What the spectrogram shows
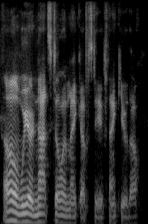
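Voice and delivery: usual speaking voice

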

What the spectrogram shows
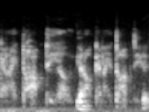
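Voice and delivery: whispered, hushed. Retelling sneaking up on a grandson at his laptop: retelling a whisper. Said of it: "I whispered".

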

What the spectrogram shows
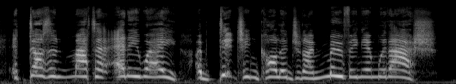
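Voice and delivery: mock shouting, high and loud. Narrator reading someone yelling at their mom through a closed door: yelling. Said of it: "and yelled everything through that closed door".

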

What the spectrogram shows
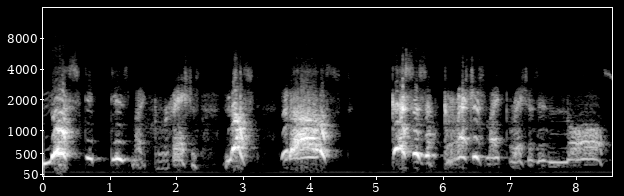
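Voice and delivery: very high, slow, stretched-out, creaky, sobbing wail. Narrator reading Gollum's words as Bilbo hears him, Gollum voice, crying. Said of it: "Bilbo heard him crying".

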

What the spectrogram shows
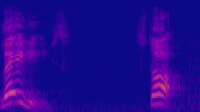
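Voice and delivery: full-volume yell, very high, very loud and shrill. Breaking up an argument between two women, raised voice. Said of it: "I'm sorry I had to raise my voice".

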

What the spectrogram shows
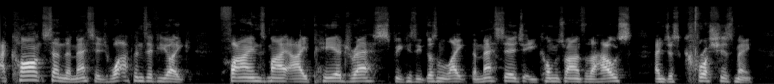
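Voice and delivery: ordinary talk

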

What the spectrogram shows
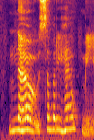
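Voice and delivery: irritating voice, very high-pitched, very slow and drawn-out. Voicing a character in a scene, calling for help: annoying voice. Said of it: "I choose that annoying voice".

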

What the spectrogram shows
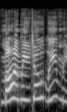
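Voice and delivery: put-on very high, sobbing, screaming, crying little child voice. Retelling how her son begged not to be left: imitating a crying, screaming child. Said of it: "started crying and screaming".

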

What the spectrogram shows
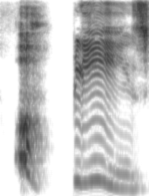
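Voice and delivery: begging, pleading tone. The duck answers the cat, who is going shopping; begging. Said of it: "begged the duck".

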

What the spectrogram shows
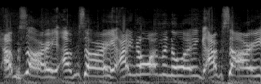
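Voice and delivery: put-on crying out in pain. Retelling lifting a leg for x-ray scans, reenacting crying out in pain. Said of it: "but I'm crying out anyways".

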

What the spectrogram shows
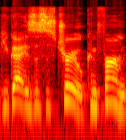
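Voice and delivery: plain

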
